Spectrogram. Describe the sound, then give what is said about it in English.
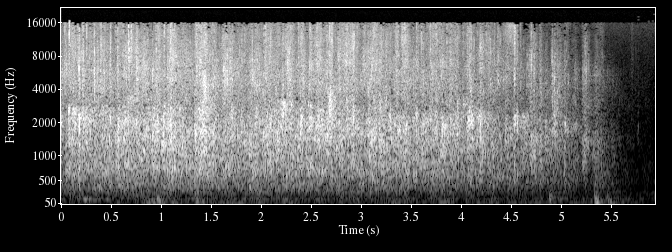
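Steady audience applause as a guest speaker comes up, a dense crackle of many hands clapping at an even level for about five seconds before tapering off and fading out at the end. “So why don't you guys give Kelly a round of applause as she comes on up.”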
